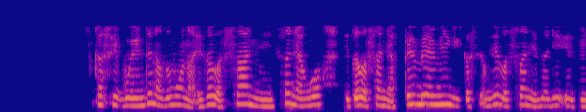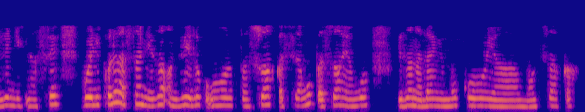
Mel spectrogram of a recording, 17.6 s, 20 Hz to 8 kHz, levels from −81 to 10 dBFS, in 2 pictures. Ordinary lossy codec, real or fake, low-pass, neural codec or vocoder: AAC, 16 kbps; real; 7.2 kHz; none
